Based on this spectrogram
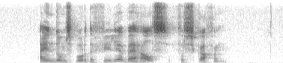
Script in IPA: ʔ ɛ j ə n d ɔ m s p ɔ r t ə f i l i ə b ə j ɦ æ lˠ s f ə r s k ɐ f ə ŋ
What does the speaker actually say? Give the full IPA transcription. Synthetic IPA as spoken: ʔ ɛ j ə n d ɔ m s p ɔ r t ə f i l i ə b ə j ɦ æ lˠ s f ə r s k ɐ f ə ŋ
